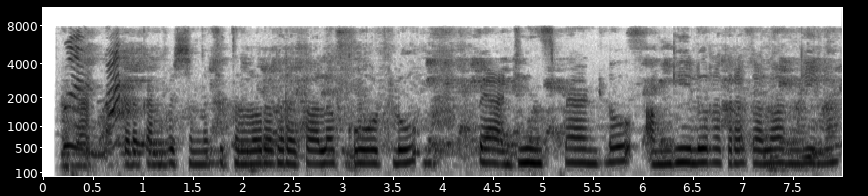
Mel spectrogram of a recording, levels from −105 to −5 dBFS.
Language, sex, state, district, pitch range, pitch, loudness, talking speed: Telugu, female, Andhra Pradesh, Sri Satya Sai, 225-235 Hz, 230 Hz, -13 LUFS, 90 wpm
